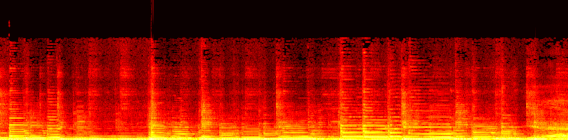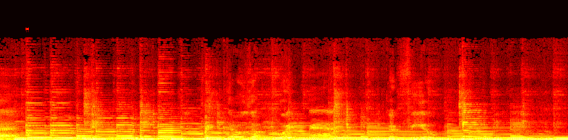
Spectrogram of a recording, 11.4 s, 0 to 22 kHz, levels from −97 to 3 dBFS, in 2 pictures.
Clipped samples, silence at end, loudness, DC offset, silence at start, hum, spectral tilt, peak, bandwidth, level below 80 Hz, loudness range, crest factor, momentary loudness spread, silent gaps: under 0.1%; 0 s; -15 LUFS; under 0.1%; 0 s; none; -8 dB/octave; 0 dBFS; 12 kHz; -38 dBFS; 1 LU; 14 dB; 2 LU; none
